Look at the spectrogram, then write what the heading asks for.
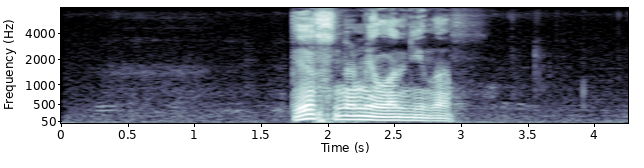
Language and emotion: Russian, neutral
